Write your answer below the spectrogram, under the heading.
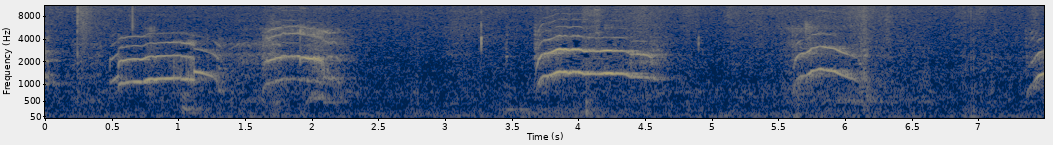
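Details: Gentle meowing from a mother cat seeking help to carry her tiny kittens into the nest: five clear, rising-then-falling meows, roughly one every one and a half seconds, in a quiet room.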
